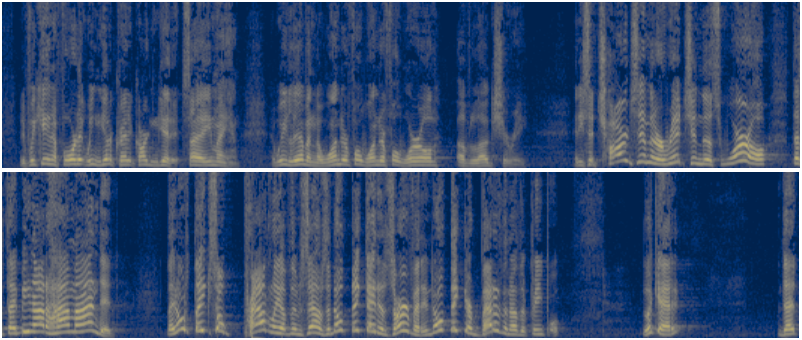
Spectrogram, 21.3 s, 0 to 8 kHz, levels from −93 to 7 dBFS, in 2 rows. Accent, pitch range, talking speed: American, 215-315 Hz, 185 wpm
